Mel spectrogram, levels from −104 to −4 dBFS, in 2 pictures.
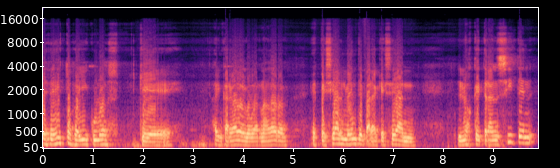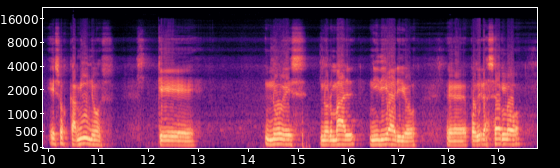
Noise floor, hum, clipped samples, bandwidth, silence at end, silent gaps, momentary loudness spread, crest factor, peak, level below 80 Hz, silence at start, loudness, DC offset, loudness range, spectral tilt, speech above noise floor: -50 dBFS; none; under 0.1%; 13 kHz; 0.3 s; none; 15 LU; 14 dB; -2 dBFS; -54 dBFS; 0 s; -16 LUFS; under 0.1%; 3 LU; -6 dB/octave; 35 dB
